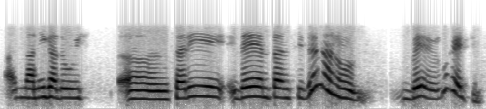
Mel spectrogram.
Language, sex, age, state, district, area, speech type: Kannada, female, 30-45, Karnataka, Shimoga, rural, conversation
